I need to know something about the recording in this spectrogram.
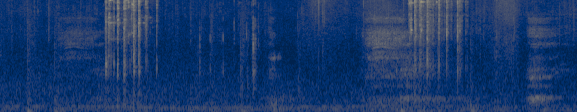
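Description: A gun's metal parts click and rattle as it is handled.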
